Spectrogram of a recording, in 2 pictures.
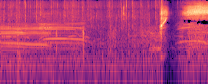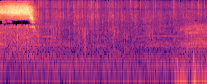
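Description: Sheep bleating in open barren countryside where the flock has stopped to drink, with repeated near bleats at the start and again at the end, broken by a loud hissing burst in the middle and a faint voice in the background.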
